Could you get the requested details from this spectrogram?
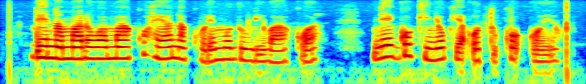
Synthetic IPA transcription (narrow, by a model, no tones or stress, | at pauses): denamaɾɔwamakoɦɛanakoɾɛmoðuɾiwaːkw̰a | neɡokiɲokia̰ʔotukɔo̰jɔ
